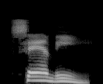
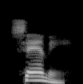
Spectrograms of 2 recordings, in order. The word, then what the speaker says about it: SAMe: marketing name Sammy also spelled same or same pronounced Sammy or Sammy it was introduced in the u.s.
